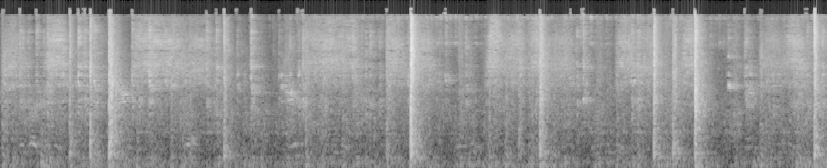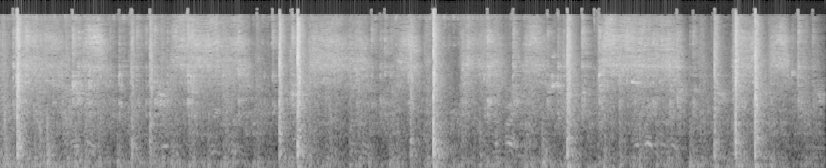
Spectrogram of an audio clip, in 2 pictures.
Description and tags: Workout gym, training, boxing
Mono recording of a boxing gym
